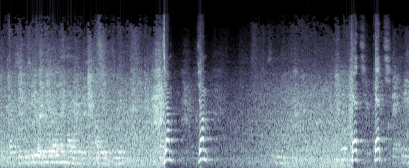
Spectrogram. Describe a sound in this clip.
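Two dogs growl and snort as they play.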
